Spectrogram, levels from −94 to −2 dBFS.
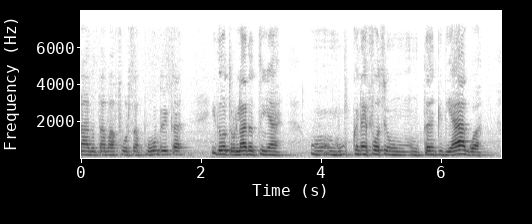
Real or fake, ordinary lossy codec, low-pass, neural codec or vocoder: real; none; 7.2 kHz; none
